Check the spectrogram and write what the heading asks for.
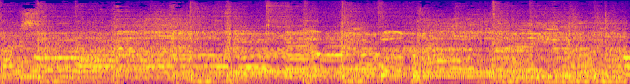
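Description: Live pop song: a male vocalist singing into a handheld microphone over guitar accompaniment, steady and continuous.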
